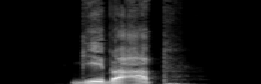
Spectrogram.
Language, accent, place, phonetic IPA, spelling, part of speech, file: German, Germany, Berlin, [ˌɡɛːbə ˈap], gäbe ab, verb, De-gäbe ab.ogg
- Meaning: first/third-person singular subjunctive II of abgeben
